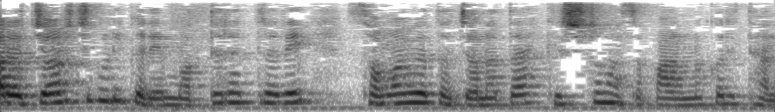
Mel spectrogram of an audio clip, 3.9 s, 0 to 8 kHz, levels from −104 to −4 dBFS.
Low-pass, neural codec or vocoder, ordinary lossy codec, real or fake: 7.2 kHz; none; none; real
